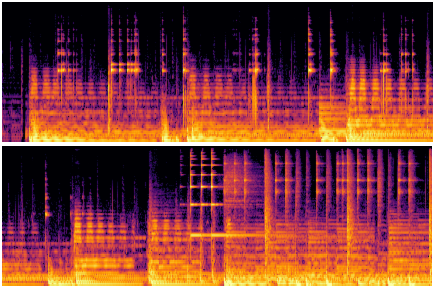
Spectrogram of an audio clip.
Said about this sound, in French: Ah, cette virgule, je m'en lasse pas. Ah, cette virgule, elle est incroyable.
